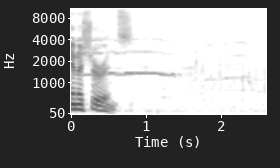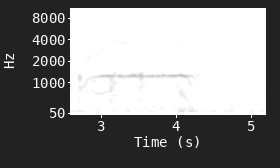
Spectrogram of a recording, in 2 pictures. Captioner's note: applause and cheering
